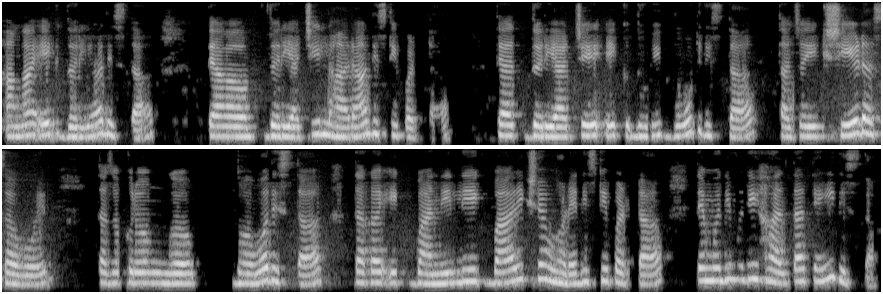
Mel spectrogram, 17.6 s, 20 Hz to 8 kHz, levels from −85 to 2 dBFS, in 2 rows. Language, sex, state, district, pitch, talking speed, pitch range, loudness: Konkani, female, Goa, North and South Goa, 220 Hz, 125 wpm, 205-245 Hz, -17 LUFS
